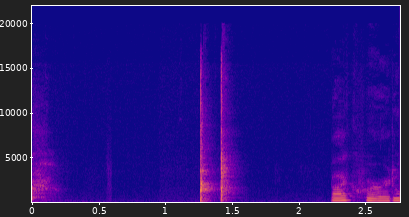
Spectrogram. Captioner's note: claps twice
